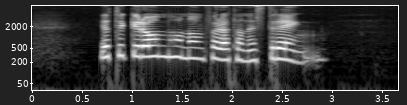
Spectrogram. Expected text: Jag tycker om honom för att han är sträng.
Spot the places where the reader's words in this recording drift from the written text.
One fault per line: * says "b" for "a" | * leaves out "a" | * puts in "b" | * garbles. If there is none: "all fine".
all fine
